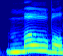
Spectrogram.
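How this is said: American accent, reduced vowel in the second syllable. "in the United States, we call cell phones mobile phones, where the first syllable is accented with a clear O sound"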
